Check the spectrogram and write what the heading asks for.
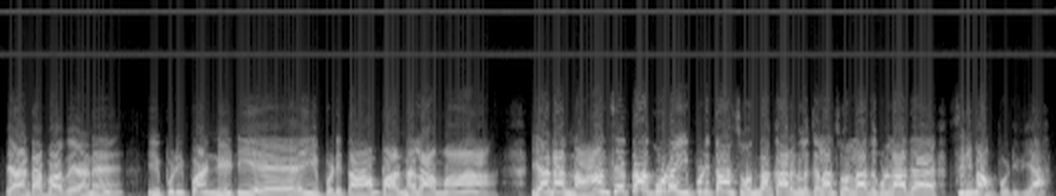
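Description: A woman's voice: high-pitched, lively intonation, fast, hardly any pauses. An actress playing a doting old grandmother who chides and frets in a plaintive way. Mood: chiding. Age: older. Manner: plaintive, chiding and fussing. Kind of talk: Tamil film comedy acting. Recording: dull film soundtrack, faint music.

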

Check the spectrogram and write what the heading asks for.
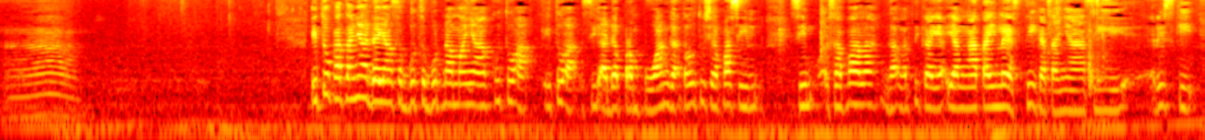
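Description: A woman's voice: on the high side, moderate pace, a little mellow, slight background noise. A middle-aged woman hosting a casual live stream, brash and trash-talking, calling her viewers darling. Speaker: live-stream host selling bags.

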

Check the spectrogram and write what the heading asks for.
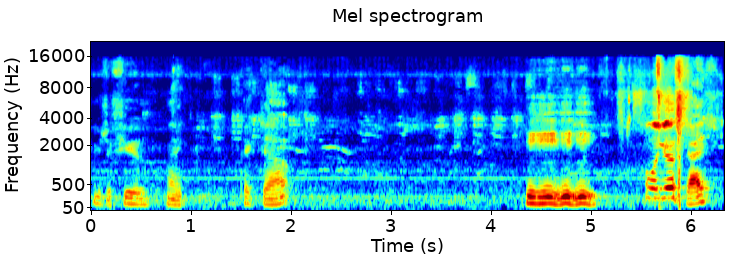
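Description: In a rambling show-and-tell vlog, a collector chuckles through his toy car finds laid on a bedsheet indoors, filmed on a handheld phone. His fairly low voice is very animated, stretching out words and packed with fillers, and the background is noisy.

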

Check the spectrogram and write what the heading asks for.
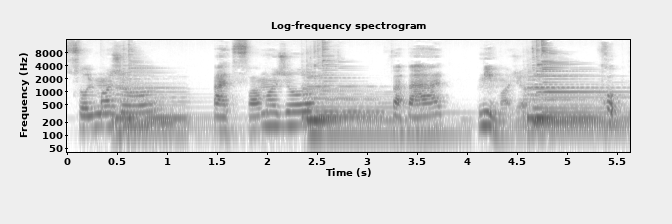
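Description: A man teaching a guitar lesson, patiently walking through chord shapes and repeating each step. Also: fairly high pitch. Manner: patient, repeats and restates steps. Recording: guitar playing behind the voice.

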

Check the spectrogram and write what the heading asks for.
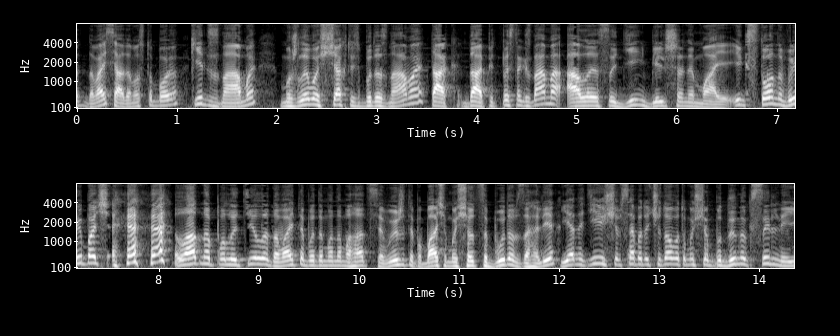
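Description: A man hosting a gaming channel, giving chatty let's-play commentary, excitable, laughing often and yelping in high squeals.

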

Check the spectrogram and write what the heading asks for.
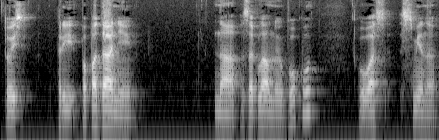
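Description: A man with a lowish voice leads an informal software tutorial. He explains each step as he goes, pausing now and then to find the next word. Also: steady tone. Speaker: tutorial instructor. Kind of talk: informal spoken software walkthrough.

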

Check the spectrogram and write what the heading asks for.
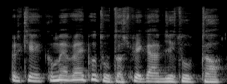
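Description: A man's voice: on the high side, animated, brisk, creaky, mellow, breathy edge, exaggerated voice. A man voicing a weak, starving male dog who argues stubbornly in a storybook reading.

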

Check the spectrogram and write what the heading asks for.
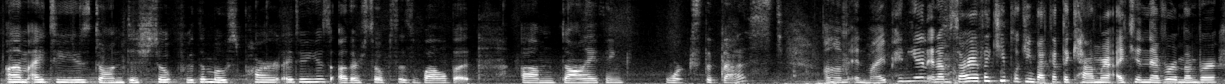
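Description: A woman's voice: mid-range voice, moderate pace, faint music behind. A young woman doing a chatty, rambling voiceover at home for a cleaning vlog, with lots of fillers and restarts. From San Antonio, Texas. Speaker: cleaning vlogger. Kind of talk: casual voiceover chat.

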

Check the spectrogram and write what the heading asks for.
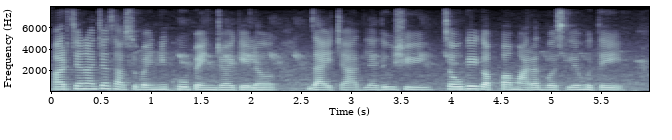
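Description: A woman narrates a scripted family tale at an ordinary middle pitch, her delivery even and measured. There is a faint hiss under the voice. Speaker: storyteller. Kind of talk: scripted narration of a moral story.

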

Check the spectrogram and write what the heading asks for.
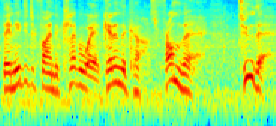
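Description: A man's voice: a little high, normal speed, a little hiss or hum. An English man in his forties presenting on location at a factory, enthusiastic and playful. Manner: enthusiastic, playful, easily excited. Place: outdoors at a rail yard and inside a large factory hall.

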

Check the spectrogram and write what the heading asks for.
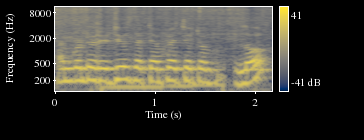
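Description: An older man, host of a home cooking show, giving calm, plain step-by-step cooking instructions. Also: sits high, fast talker, noisy background.

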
